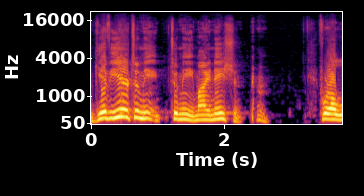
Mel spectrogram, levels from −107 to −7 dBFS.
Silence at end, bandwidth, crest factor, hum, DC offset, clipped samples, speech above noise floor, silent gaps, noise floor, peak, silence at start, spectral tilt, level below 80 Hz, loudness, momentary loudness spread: 0 s; 16 kHz; 14 dB; none; under 0.1%; under 0.1%; 50 dB; none; -64 dBFS; -2 dBFS; 0 s; -7.5 dB/octave; -74 dBFS; -14 LUFS; 21 LU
